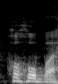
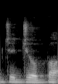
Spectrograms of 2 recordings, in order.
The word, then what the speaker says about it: jojoba: बोला जाता है, जबकि ये जो वर्ड है ये होहोबा है, लिहाजा होहोबा ऑयल हम कहेंगे रोगने अनाब को, इसको हम जोजोबा ऑयल नहीं कहेंगे।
